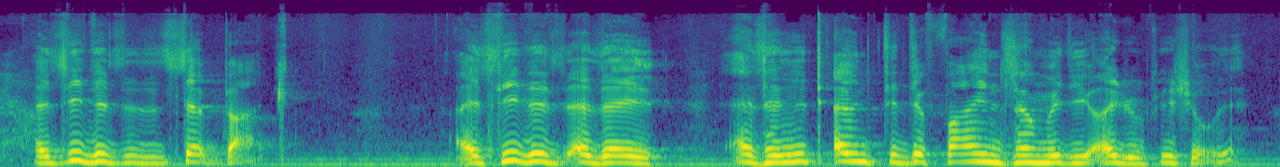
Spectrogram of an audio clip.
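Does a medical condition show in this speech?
Yes: cerebral palsy; asks for subtitles for clarity.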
